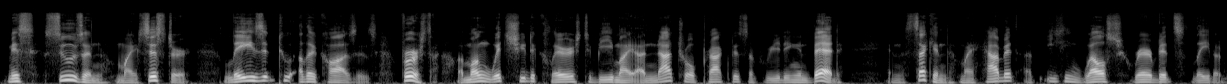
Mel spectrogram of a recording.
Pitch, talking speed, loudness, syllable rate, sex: 115 Hz, 170 wpm, -20 LUFS, 5.1 syllables/s, male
